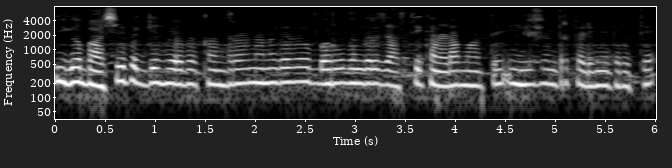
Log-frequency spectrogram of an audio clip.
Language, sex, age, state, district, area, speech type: Kannada, female, 18-30, Karnataka, Dharwad, urban, spontaneous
